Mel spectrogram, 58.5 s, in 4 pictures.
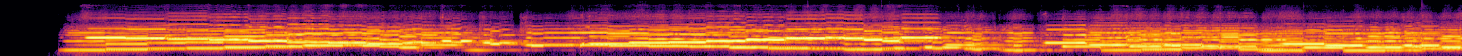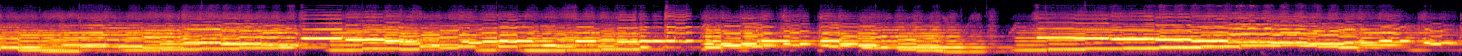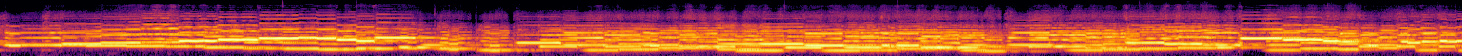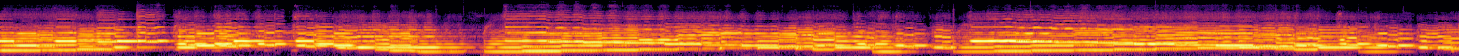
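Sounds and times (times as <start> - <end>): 
two-part invention on two flutes: 0.6 - 58.4.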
